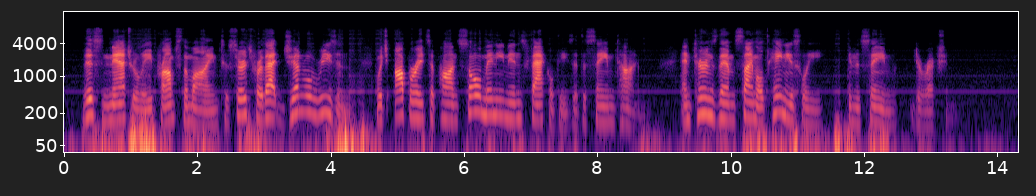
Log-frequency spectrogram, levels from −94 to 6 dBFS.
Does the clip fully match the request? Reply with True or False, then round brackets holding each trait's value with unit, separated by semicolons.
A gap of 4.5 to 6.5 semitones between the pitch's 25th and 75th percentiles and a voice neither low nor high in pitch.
True (5.2 semitones; 155 Hz)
